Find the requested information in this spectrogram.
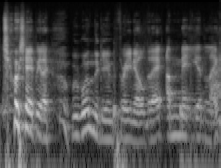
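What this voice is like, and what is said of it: Poor imitation of another person's voice. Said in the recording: “that's not the best Jose Mourinho impression I've ever heard, because I've never heard him living in a sewer”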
